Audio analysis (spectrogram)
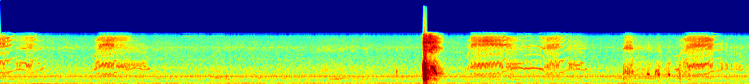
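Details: A pet cat named Twilight, which meows when someone sneezes or coughs: two soft meows early, then a loud cough or sneeze at six seconds followed by several wavering meows in quick succession.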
